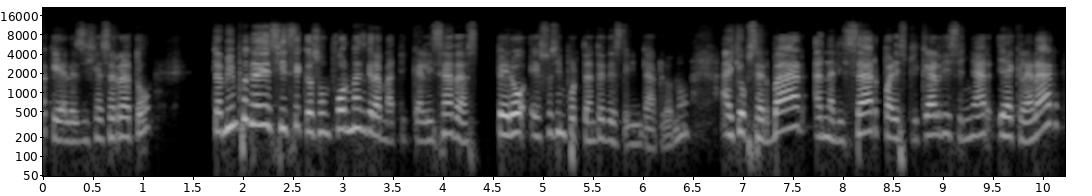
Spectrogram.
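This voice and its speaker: A woman's voice: mid-range voice, a bit bright, dry recording. Mexican woman lecturing at a university, chatty, keeps asking her listeners to check in, dry close sound. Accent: Mexican Spanish. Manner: chatty, frequent tag questions. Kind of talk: academic lecture. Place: university auditorium.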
